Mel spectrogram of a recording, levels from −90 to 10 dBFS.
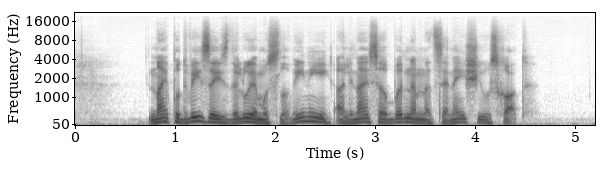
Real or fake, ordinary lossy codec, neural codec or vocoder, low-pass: fake; none; autoencoder, 48 kHz, 128 numbers a frame, DAC-VAE, trained on Japanese speech; 19.8 kHz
